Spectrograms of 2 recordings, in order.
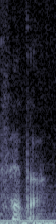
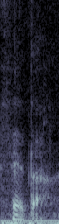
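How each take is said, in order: No difference in how they are said.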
